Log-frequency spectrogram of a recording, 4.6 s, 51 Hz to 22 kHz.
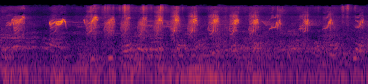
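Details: Twelve-day-old Streak-eared Bulbul chick, a very common resident of Ubon Ratchathani, Thailand, recorded 14 April 2023; steady rhythmic high-pitched cheeping notes in a continuous series, with low background hum.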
